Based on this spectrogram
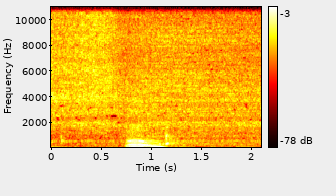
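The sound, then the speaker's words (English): A strong, high-pressure stream of water pours steadily from an unattached kitchen sink faucet as a glass of water is poured, a constant rushing hiss throughout, broken midway by a brief, falling, voice-like tone. “Lately, we've been having some strong water pressure. I think it's because our kitchen sink is unattached.”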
